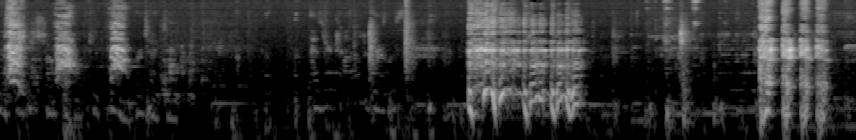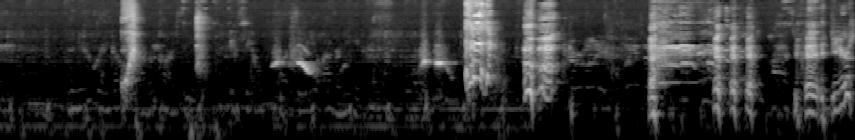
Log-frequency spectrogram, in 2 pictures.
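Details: Child deliberately making several forced, fake cough bursts against a steady background hum; voluntary cough.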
